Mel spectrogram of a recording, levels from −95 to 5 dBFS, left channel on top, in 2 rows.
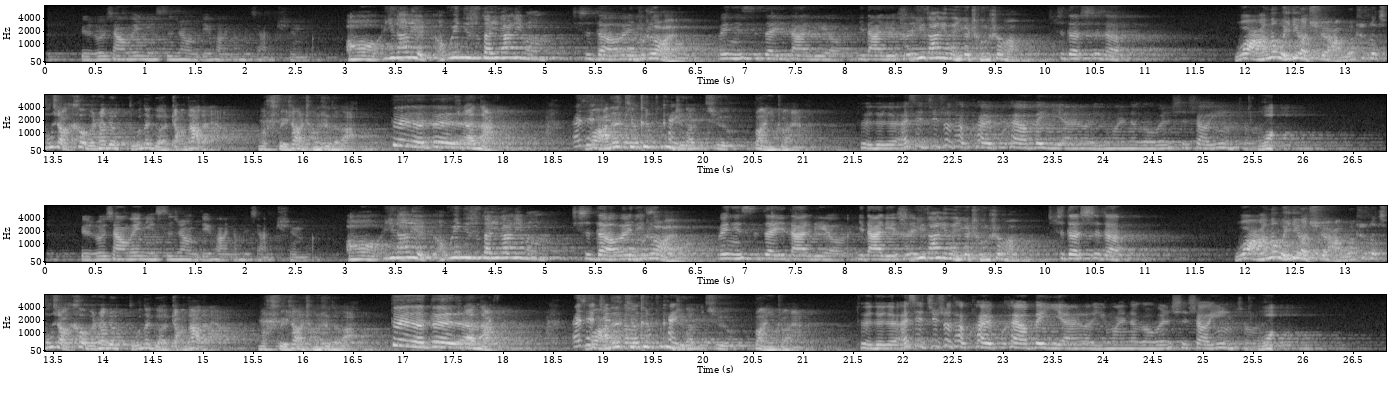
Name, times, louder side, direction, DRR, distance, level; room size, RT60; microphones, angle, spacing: voice 1, 0.4-2.7 5.3-6.3 6.7-8.7 10.1-10.9 15.6-15.8 16.1-16.3 16.9-17.9 18.7-20.0 21.6-25.7, right 3 dB, 75° right, 8 dB, 1.4 m, -23 dB
voice 2, 3.0-5.0 5.5-6.4 8.6-9.8 11.9-15.3 15.5-16.5 17.6-18.0 18.4-18.5 18.8-21.1 25.5-25.7, equal, 5° left, 6 dB, 1.0 m, -20 dB
27.0 x 24.0 x 6.4 m, 2.2 s
head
